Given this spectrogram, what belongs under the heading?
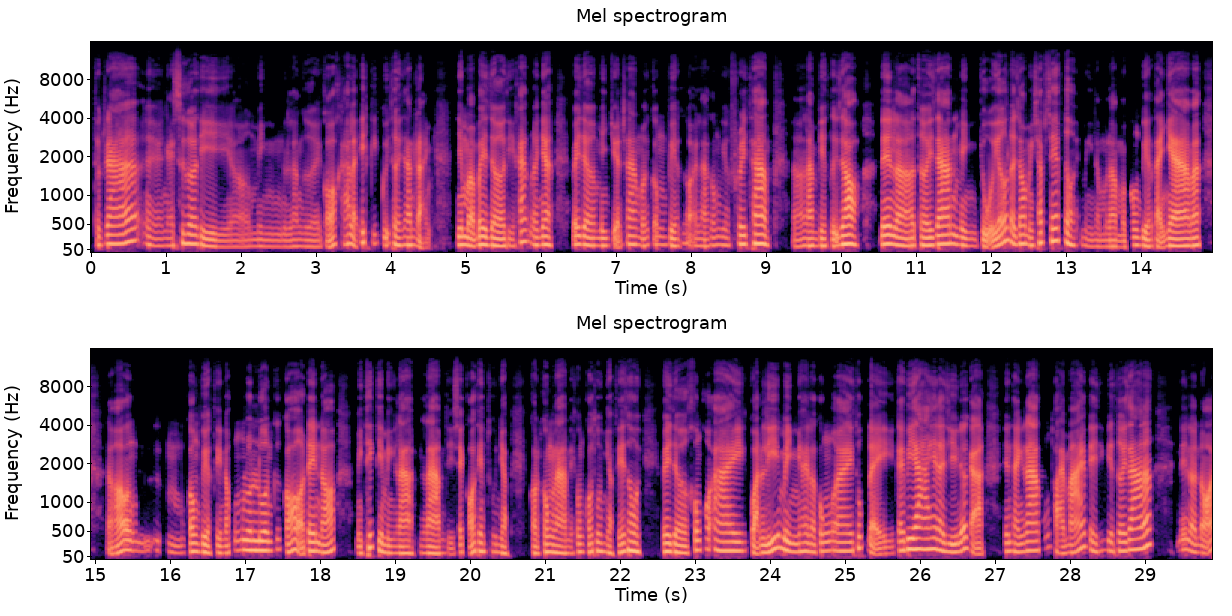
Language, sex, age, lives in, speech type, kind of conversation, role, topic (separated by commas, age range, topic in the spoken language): Vietnamese, male, 25-29, Vietnam, conversation, advice, user, Làm thế nào để theo đuổi đam mê một cách bền vững mà không bị mất động lực?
